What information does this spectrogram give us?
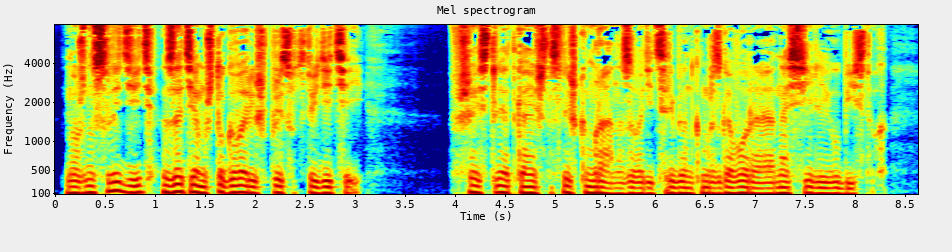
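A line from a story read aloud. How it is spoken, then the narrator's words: Sighing. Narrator (Russian): вздохнула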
